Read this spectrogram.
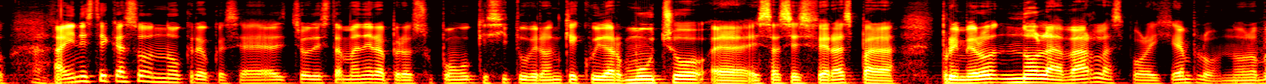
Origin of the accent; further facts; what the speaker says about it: Mexico; Van a pensar que soy más guatemalteco que mexicano.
